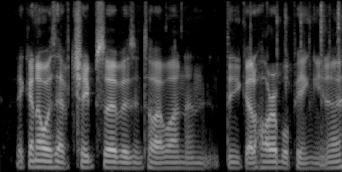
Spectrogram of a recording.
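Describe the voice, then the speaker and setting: With an Australian accent, a man speaks very fast in a bright, sharp, monotone, flat voice, recorded dry and close with no echo. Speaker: gamer. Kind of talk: casual chat. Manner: halting.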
